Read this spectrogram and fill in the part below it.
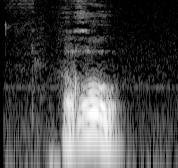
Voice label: "roe", Dutch

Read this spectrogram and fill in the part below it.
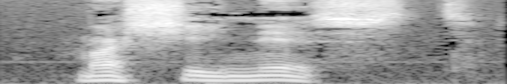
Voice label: "machinist", Dutch

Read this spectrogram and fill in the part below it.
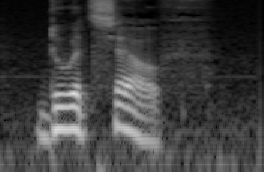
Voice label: "doe het zelf", Dutch

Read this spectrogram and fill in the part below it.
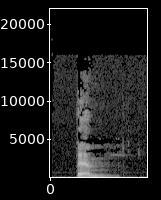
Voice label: "pen", Dutch

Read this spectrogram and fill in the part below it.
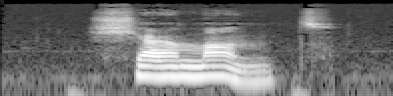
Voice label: "charmant", Dutch; 'charming, likeable'

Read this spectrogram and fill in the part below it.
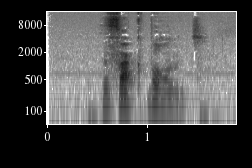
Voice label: "vakbond", Dutch

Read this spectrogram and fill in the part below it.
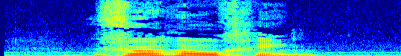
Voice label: "verhoging", Dutch

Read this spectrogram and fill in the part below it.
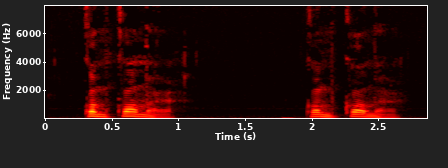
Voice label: "komkommer", Dutch

